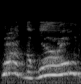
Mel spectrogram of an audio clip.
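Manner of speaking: very high-pitched alarm. Imitating how she reacted to a crisis, in a really high-pitched voice. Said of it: "She got this really high pitched voice".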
